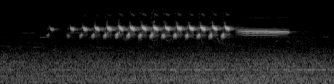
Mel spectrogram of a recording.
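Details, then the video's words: Yellowhammer morning song on 9 May 2021: a quick run of about fourteen high, thin repeated notes ending on one long drawn-out note, with faint background hiss. "Trznadel i jego poranny śpiew"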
